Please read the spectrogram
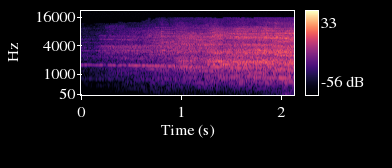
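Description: Poultry show barn ambience fading in: a din of many caged chickens, with a rooster crowing.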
